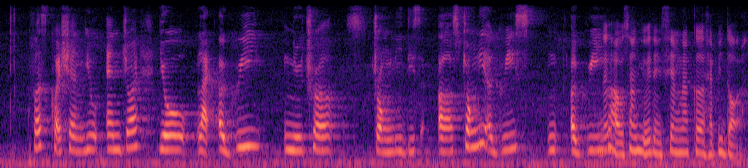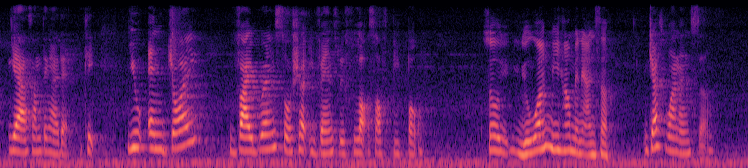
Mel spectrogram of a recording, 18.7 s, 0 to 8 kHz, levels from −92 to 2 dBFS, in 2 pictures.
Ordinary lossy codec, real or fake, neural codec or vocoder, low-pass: none; real; none; 7.2 kHz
